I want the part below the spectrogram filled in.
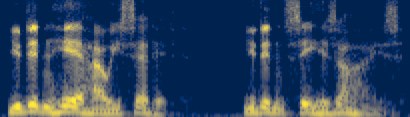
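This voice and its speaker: A man's voice: on the low side, expressive, moderate pace, bright, forceful tone, no room sound. A man voicing a heartbroken young wife who begs her husband through tears. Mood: pleading. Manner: tearful, begging.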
